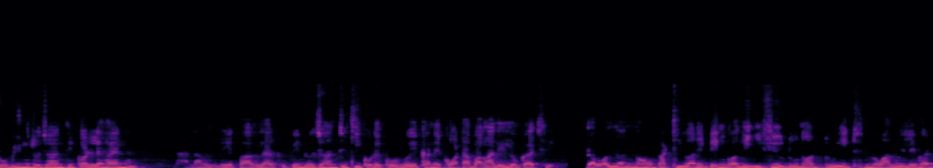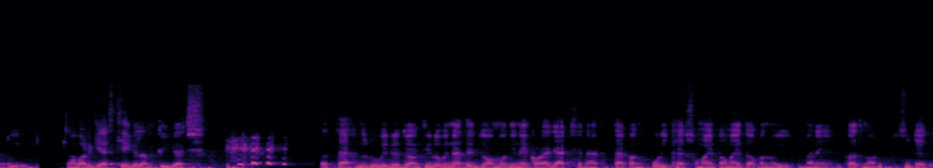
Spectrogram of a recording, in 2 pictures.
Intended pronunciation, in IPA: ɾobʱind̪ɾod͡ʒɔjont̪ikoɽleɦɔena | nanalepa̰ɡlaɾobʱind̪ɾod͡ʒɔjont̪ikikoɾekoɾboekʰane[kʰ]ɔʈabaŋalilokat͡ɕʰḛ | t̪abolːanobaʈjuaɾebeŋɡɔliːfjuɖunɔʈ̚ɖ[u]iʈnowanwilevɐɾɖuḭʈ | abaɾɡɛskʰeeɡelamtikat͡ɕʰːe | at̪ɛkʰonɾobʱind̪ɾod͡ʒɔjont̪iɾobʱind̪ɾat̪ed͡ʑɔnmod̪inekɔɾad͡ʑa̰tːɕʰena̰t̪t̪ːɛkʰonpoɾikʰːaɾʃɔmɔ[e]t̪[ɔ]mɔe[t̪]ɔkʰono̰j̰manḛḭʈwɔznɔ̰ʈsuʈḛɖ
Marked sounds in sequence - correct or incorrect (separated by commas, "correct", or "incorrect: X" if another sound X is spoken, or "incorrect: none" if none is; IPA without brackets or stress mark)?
incorrect: k, correct, correct, correct, correct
